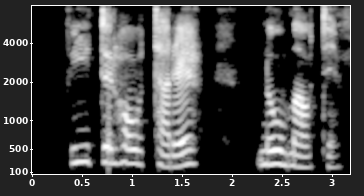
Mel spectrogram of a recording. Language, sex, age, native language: Icelandic, female, 10, Icelandic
